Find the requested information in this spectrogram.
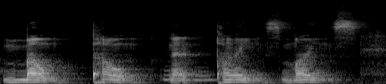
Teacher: Eles não conseguem fazer o som passar pelo nariz, eles fazem o som oral sem nasalidade. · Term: sons nasais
